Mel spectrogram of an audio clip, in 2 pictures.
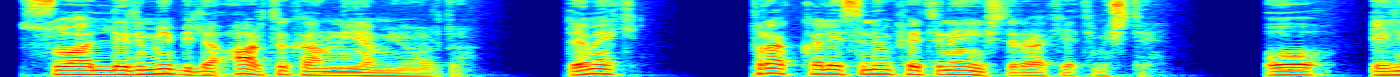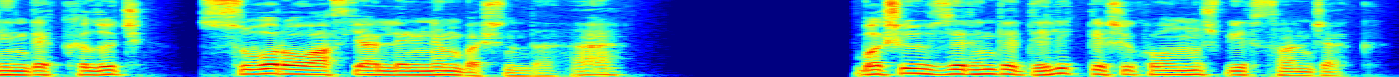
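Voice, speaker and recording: Low-voiced male audiobook narrator. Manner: measured, deliberate. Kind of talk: scripted narration.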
